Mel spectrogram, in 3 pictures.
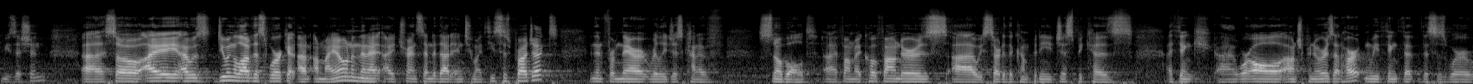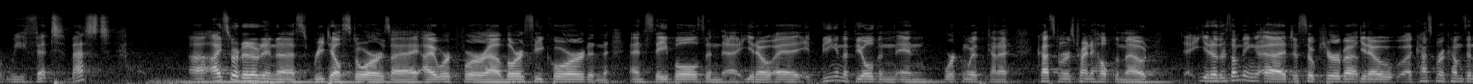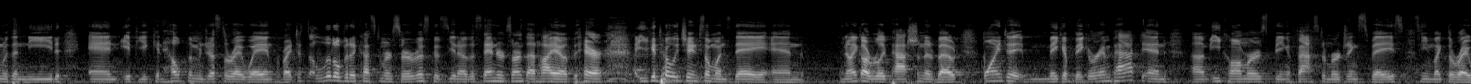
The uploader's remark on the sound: Live at Soho Innovation Lab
